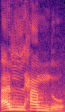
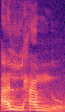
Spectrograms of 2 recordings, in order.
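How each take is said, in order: The two takes are said the same way.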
